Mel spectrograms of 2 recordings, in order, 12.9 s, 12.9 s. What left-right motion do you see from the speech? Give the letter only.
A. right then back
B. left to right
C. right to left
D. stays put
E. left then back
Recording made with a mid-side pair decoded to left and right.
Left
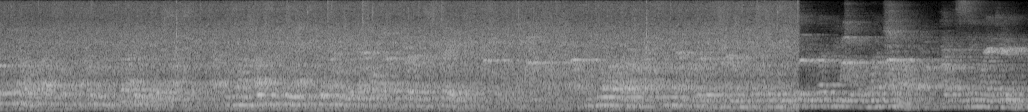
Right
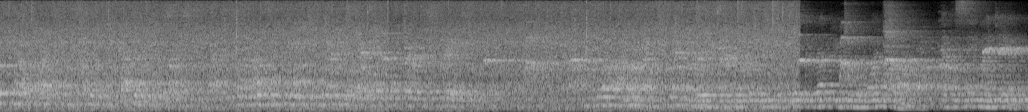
E.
